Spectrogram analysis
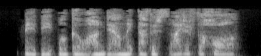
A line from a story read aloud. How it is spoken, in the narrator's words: Theodora whispered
